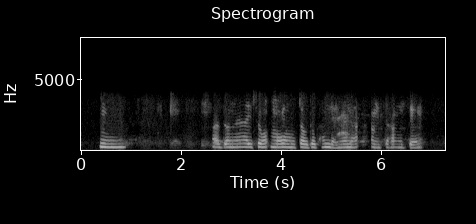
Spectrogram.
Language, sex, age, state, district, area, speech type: Manipuri, female, 30-45, Manipur, Churachandpur, rural, conversation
